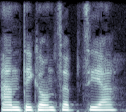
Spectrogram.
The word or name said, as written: antikoncepcia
